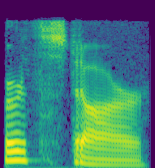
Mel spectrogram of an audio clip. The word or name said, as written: earthstar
